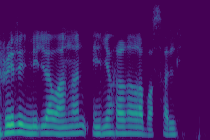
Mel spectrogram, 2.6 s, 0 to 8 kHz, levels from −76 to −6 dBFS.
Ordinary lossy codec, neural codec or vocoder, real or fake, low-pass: MP3, 64 kbps; codec, 16 kHz, 0.8 kbps, ZipCodec; fake; 7.2 kHz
